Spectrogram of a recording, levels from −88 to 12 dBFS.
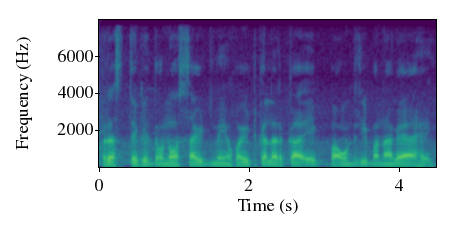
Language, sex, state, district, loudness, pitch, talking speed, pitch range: Hindi, male, Odisha, Khordha, -18 LUFS, 100 Hz, 175 wpm, 95-100 Hz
